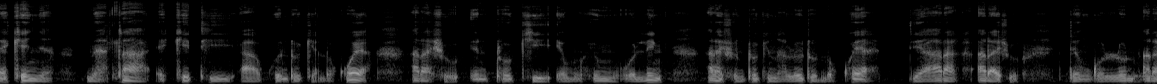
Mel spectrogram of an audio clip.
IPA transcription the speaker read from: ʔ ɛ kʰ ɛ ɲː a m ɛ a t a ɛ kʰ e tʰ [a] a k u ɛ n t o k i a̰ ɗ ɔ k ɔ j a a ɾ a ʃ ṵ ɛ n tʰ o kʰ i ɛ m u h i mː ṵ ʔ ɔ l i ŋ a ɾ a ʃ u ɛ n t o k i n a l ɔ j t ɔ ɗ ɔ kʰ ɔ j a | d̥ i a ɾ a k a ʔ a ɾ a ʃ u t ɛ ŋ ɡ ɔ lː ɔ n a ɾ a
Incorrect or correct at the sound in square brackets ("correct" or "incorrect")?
incorrect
